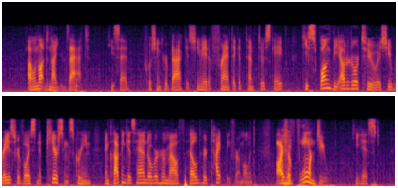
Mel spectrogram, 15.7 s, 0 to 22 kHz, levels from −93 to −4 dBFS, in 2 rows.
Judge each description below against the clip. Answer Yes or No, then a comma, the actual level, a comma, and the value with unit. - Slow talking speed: No, average, 200 wpm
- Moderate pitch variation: Yes, average, 3.2 semitones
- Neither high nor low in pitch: No, low, 125 Hz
